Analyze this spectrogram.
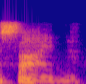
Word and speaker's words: sign: v for verb and the pronunciation is different sign it's what we call the long sound i like lion okay but as a noun it becomes the short sound signature you've got you've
